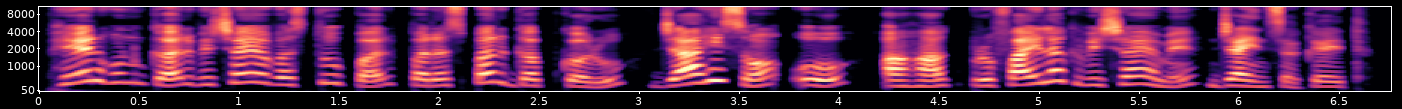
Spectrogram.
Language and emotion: Maithili, neutral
